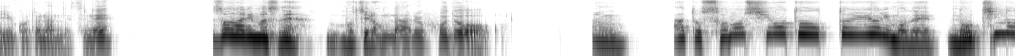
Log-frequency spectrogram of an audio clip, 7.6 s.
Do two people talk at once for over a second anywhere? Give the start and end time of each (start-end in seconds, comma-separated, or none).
none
